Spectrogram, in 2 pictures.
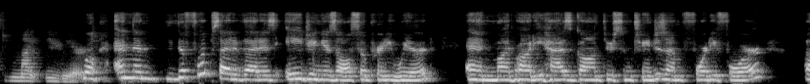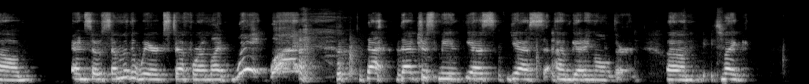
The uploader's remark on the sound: joins me via Zoom.Us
